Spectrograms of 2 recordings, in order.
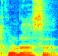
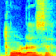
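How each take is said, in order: Both takes have the same delivery.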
